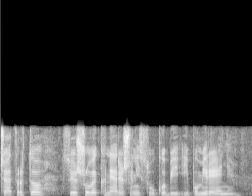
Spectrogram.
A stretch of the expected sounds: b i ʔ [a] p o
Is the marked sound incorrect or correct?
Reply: incorrect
